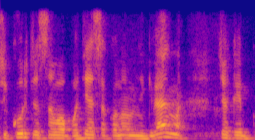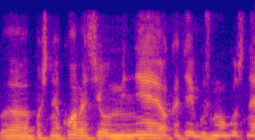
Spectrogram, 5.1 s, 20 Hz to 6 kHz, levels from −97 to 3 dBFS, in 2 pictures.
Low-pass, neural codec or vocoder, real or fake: 5.4 kHz; none; real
